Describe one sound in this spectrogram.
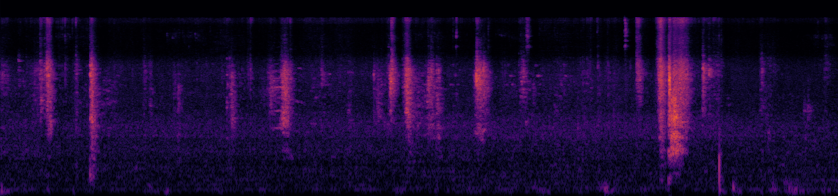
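Kittens scuffle and scratch on a soft blanket.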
